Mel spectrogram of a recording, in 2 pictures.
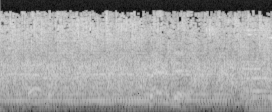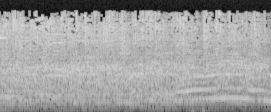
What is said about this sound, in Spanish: El otro aplauso, me cago en la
